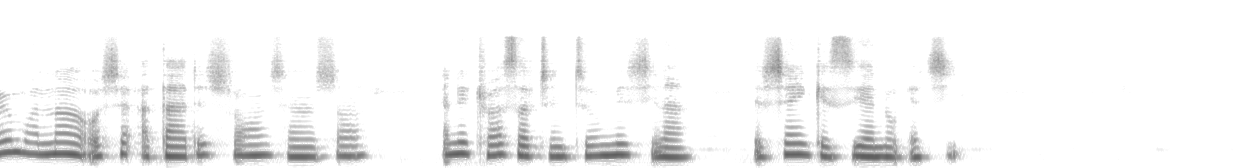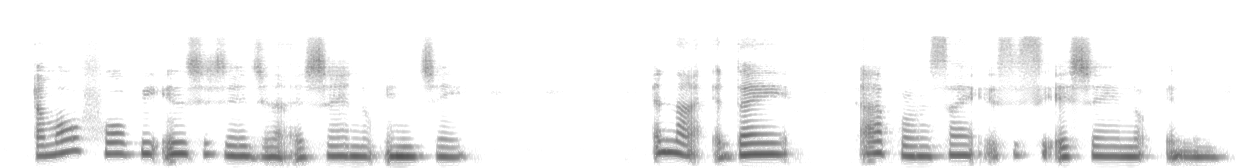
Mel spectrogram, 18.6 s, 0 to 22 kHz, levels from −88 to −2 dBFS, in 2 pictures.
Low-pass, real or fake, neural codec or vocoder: 9.9 kHz; fake; codec, 24 kHz, 0.9 kbps, DualCodec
